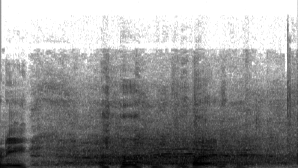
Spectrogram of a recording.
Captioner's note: laughter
